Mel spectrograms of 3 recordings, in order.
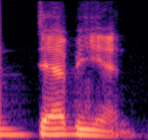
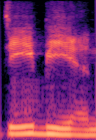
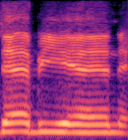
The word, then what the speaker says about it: Debian: I think I kept calling it Debian until we got an email from a nice user. It's like, there's a reason it's called Debian and you need to fix it, but they were nice about it.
